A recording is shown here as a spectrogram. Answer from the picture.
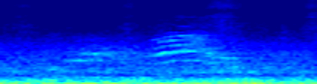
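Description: A single short animal call about a second in, rising then falling in pitch, over a steady low hum.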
